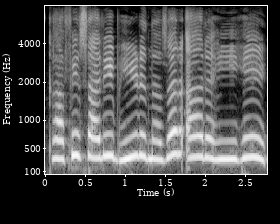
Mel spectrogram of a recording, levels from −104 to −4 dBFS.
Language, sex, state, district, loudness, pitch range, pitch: Hindi, female, Madhya Pradesh, Bhopal, -12 LUFS, 320-370 Hz, 345 Hz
